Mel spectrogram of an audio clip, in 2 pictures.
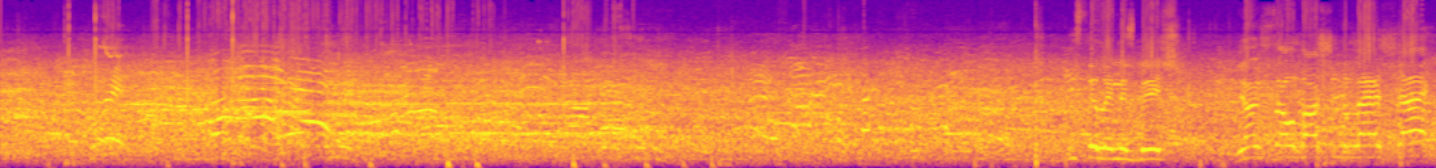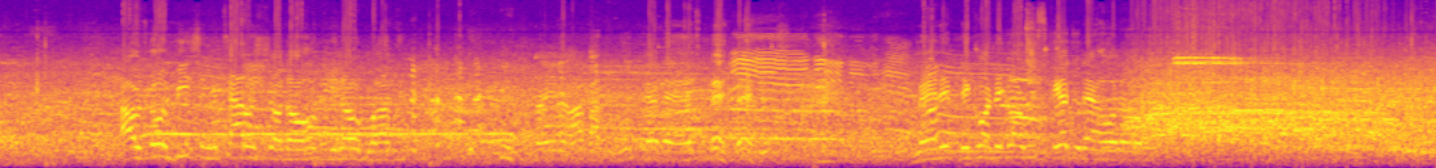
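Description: A large crowd cheers and shouts in a big echoing arena.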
